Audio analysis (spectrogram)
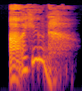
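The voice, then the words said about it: Soft lilting questioning voice. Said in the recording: “with a soft lilt that made it seem like a question”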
